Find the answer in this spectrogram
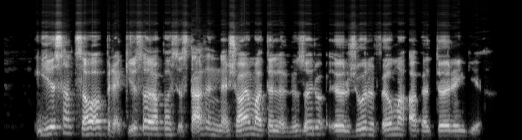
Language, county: Lithuanian, Kaunas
